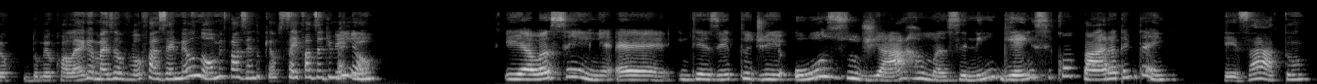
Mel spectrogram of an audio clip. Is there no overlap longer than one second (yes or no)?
yes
